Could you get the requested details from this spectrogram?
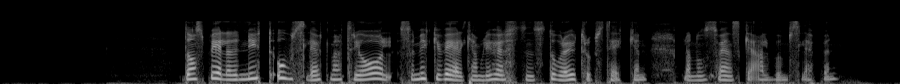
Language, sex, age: Swedish, female, 24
